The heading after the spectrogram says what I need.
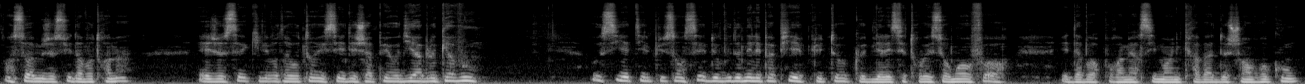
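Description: Narrator doing a captured young spy, groaning, bittersweet, husky, dark voice, storybook. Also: male voice, medium pitch, steady tone, normal speed, lightly acted. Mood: sour. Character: captured young male spy, whining and sour.

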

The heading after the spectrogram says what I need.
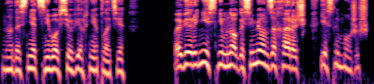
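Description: A man reading aloud, voicing a frantic, proud, sickly mother who speaks in a rapid, shrill, breathless patter. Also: animated, a little mellow, dry recording, clean studio sound, lightly acted. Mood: desperate.

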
